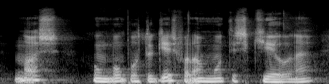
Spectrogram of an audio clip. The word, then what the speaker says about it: Montesquieu: Nós, com bom português, falamos Montesquieu, né? Mas a pronúncia, vou dizer que é Montesquieu, que no francês você nem sempre fala as últimas letras, tendo como objetivo, ao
